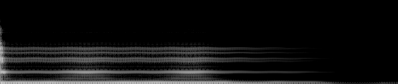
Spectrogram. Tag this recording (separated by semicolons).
keyboard; keys; multisample; reaktor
